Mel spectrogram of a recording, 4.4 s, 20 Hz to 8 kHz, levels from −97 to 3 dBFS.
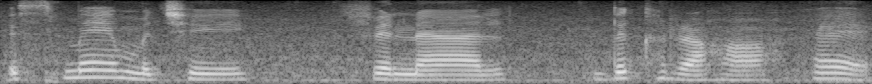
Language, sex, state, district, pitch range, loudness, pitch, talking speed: Hindi, female, Madhya Pradesh, Katni, 170-210 Hz, -16 LUFS, 185 Hz, 80 wpm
